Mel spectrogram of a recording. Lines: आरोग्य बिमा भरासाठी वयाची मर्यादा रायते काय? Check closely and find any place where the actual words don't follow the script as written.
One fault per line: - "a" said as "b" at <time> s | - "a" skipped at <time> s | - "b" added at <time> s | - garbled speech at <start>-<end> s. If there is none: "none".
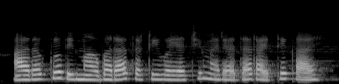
none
